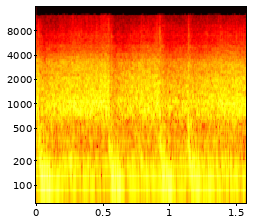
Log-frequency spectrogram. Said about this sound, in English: A sellout crowd is cheering Henry Aaron, the home run king of all time, 7-15.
